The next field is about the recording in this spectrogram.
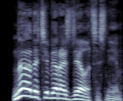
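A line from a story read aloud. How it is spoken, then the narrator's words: Plain. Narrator (Russian): сказал Джорджи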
